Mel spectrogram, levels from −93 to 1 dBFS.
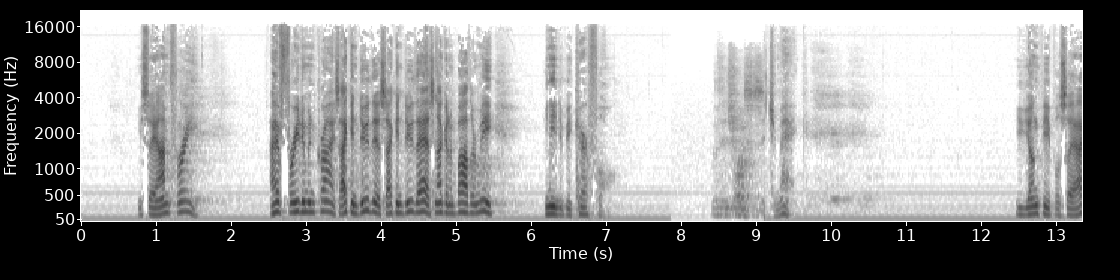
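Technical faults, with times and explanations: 7.86 to 9.07 s, switch to a distant microphone. The speech suddenly turns roomy and hollow, with thinner bass. The level drops by roughly 10 dB. Room noise comes up to around 30 dB below the speech. The return at 9.07 s is just as abrupt. The likely cause is that the close microphone's signal dropped out, leaving one placed further away. That microphone hears more room reflections and less low end.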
